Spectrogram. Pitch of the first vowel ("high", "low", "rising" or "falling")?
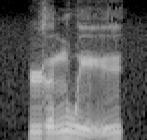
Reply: rising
